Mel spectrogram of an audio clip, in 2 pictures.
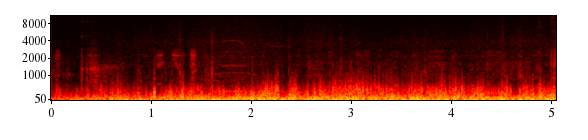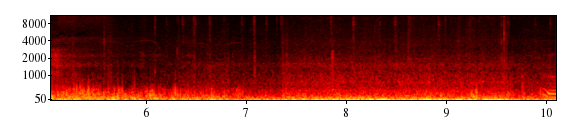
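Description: Hooves of a running wildebeest herd drumming on the ground, a dense, continuous patter of many hoofbeats. It builds over the first second or two, then stays loud.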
